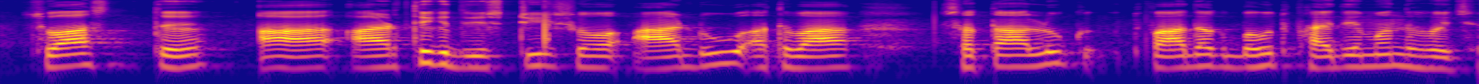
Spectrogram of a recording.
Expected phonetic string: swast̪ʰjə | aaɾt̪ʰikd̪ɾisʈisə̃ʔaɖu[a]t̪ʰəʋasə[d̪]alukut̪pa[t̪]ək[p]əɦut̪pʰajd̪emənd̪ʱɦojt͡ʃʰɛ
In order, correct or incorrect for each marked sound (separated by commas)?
incorrect, incorrect, incorrect, incorrect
